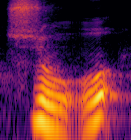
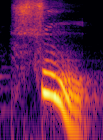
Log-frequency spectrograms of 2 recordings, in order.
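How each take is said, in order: First: The pitch dips low and then rises. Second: The pitch falls sharply from high to low. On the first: "삼성" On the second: "사성"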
